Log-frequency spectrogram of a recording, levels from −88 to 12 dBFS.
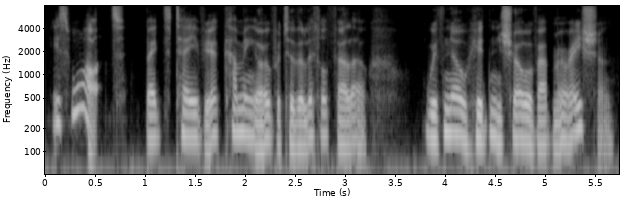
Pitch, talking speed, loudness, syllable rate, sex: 155 Hz, 165 wpm, -19 LUFS, 5.4 syllables/s, female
